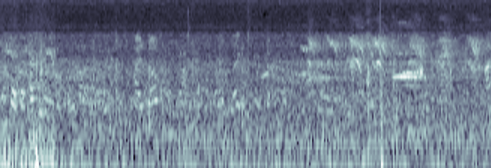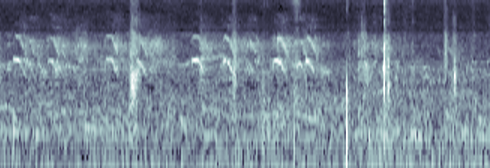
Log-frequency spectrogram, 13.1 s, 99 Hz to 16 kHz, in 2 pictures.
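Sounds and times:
small birds chirping: 3.5 - 13.0.

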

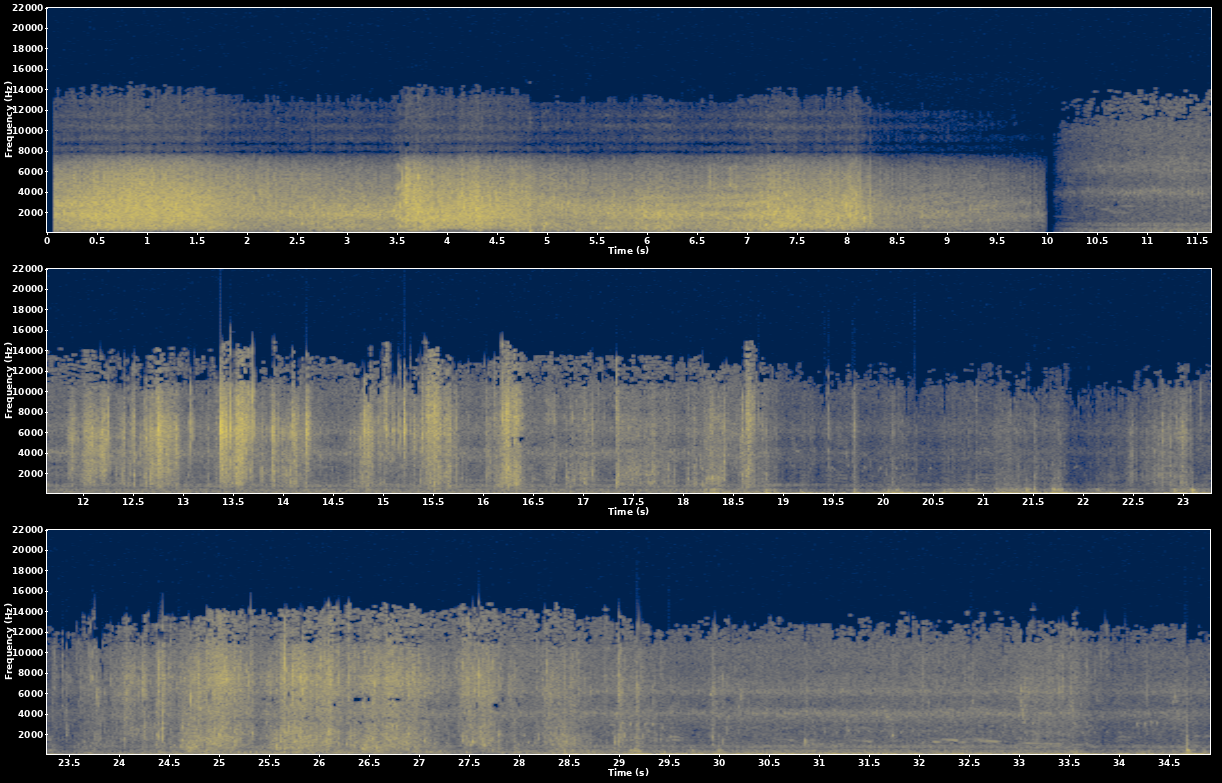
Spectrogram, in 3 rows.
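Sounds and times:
surf washing up on beach: 0.1 - 9.8, 23.8 - 29.2
kayak hull scraping on gravel: 11.8 - 29.6.

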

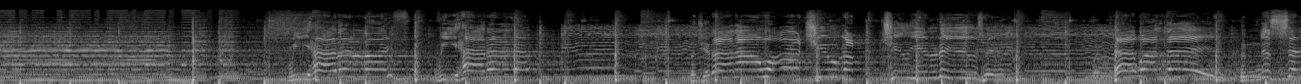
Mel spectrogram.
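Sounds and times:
drums beating: 0.0 - 13.0
guitar and keyboards: 0.0 - 13.0
man singing: 2.8 - 5.8, 6.8 - 13.0.

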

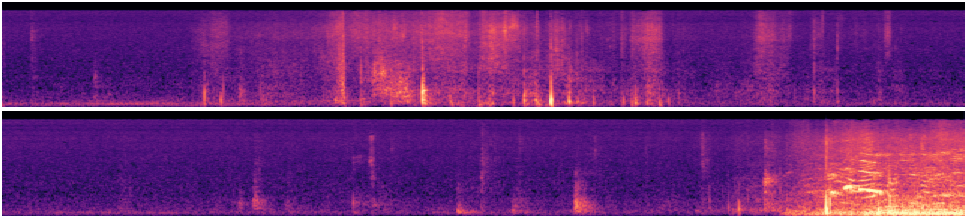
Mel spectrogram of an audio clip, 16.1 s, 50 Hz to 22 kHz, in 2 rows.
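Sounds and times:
phone rustling against microphone: 1.6 - 7.4.

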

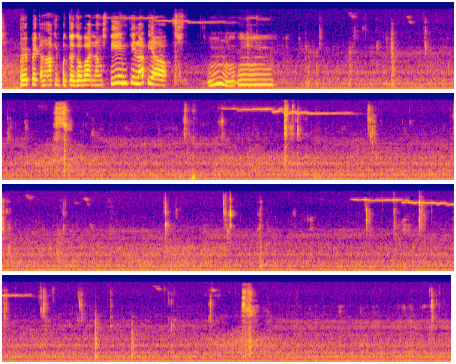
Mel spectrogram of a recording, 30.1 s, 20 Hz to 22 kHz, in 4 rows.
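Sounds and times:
low background hum: 0.0 - 30.0
soft chewing: 4.0 - 9.2, 10.4 - 11.4, 13.5 - 16.7, 17.7 - 18.1, 18.7 - 20.4, 21.0 - 24.6, 25.2 - 30.0
lip smacks and mouth clicks: 7.0 - 9.2, 10.5 - 11.4, 12.2 - 12.6, 13.6 - 14.4, 15.0 - 15.3, 17.7 - 18.1, 18.7 - 20.3, 21.1 - 24.6, 25.3 - 26.9, 29.2 - 30.0.

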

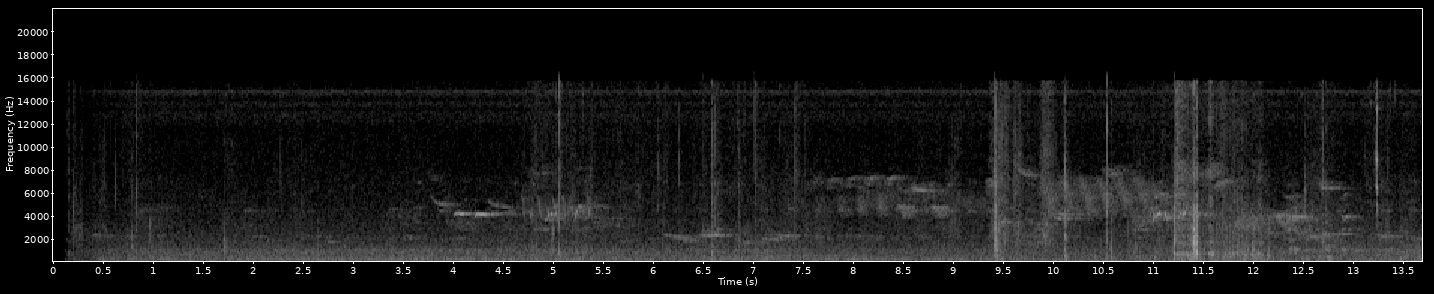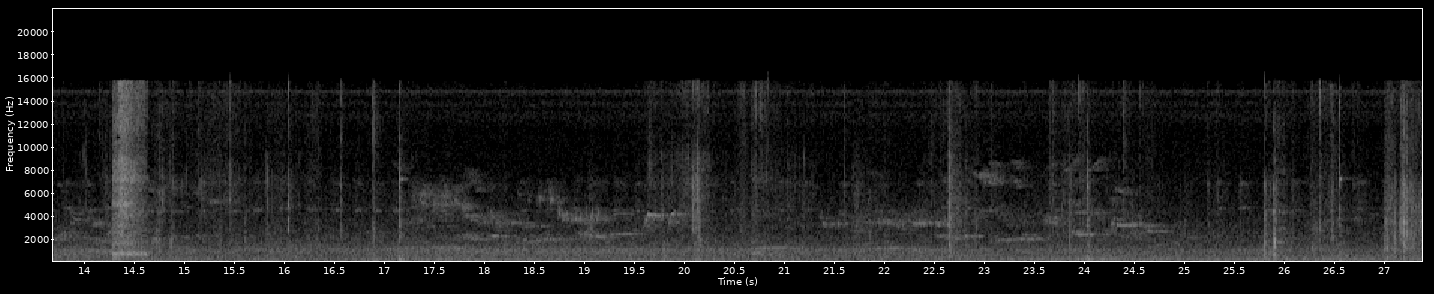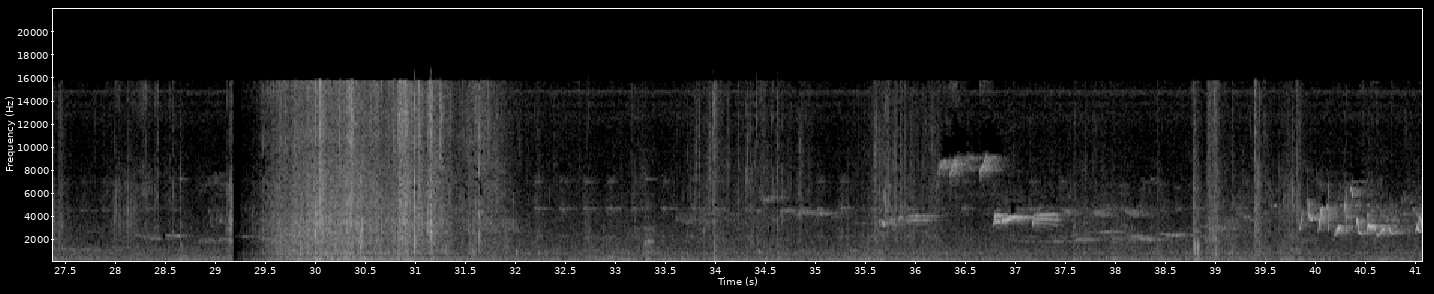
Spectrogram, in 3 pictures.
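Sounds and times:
birds chirping: 0.2 - 41.0.

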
